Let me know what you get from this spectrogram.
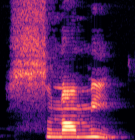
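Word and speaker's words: tsunami: The term सुनामी, ये T silent होता है, इसमें सुनामी है।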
